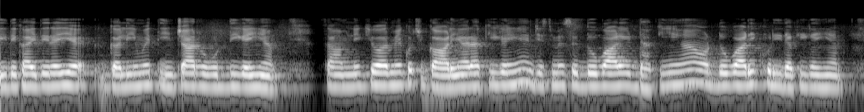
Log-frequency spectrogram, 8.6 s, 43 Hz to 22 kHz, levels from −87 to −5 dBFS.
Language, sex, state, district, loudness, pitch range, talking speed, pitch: Hindi, female, Uttarakhand, Tehri Garhwal, -16 LUFS, 175-195 Hz, 230 wpm, 185 Hz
